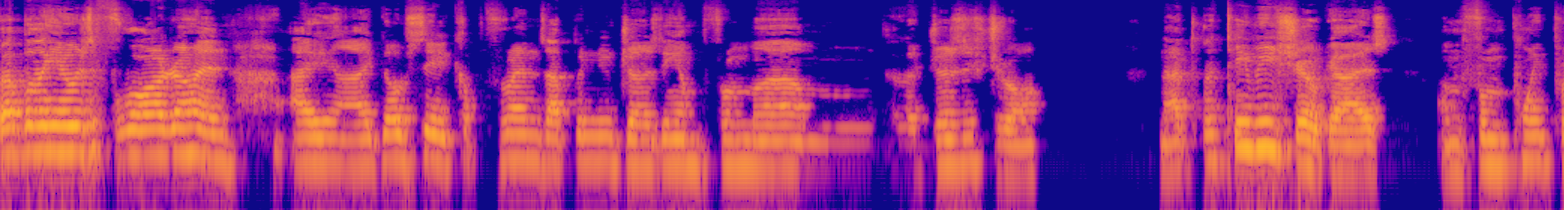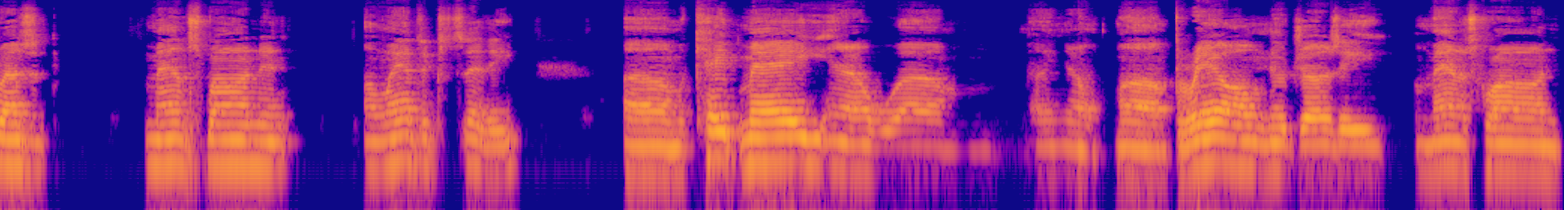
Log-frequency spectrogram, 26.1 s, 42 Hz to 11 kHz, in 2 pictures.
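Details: 51-year-old man with cerebral palsy since birth; he says people sometimes think he might be drunk; dysarthria (cerebral palsy).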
